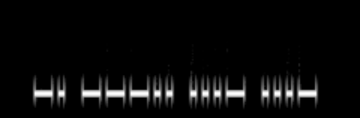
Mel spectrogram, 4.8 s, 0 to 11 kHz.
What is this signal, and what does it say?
Morse code, heard as a keyed tone, about 18 wpm, 700 Hz. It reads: N8VV
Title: Speed Racing - USA 1x2 Call Signs 15wpm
